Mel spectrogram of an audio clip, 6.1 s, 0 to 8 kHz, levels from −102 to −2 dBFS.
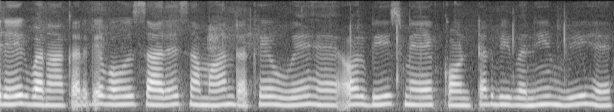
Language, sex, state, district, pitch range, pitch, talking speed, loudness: Hindi, female, Jharkhand, Palamu, 195-215 Hz, 205 Hz, 175 wpm, -15 LUFS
